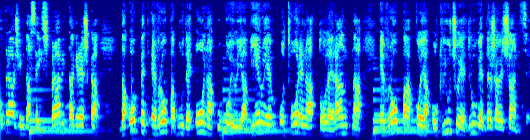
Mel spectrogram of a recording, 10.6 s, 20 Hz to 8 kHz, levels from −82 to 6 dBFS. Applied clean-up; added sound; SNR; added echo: classical method WPE with log-MMSE.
